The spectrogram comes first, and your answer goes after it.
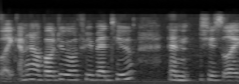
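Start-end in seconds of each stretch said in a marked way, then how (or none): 0.2-1.7 playfully put-on joking tone. Retelling walking over to ask about her own bed, retelling a joking question. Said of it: "I just walked over jokingly".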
